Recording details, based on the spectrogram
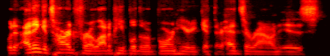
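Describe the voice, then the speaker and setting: A man hosts a casual podcast interview in a conversational way. His voice is on the low side. He asks open questions and drops jokey asides between them. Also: very fast, fairly bright tone. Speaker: podcast host.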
